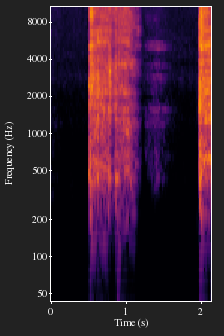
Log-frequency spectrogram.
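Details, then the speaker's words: Dry cough: a short, harsh, non-productive cough with throat clearing from a woman with a throat tickle that won't clear, then another cough beginning. "Oh, excuse me. I have a tickle in my throat that don't want to come out. Y'all hear that dry cough? It don't want to move, but okay."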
